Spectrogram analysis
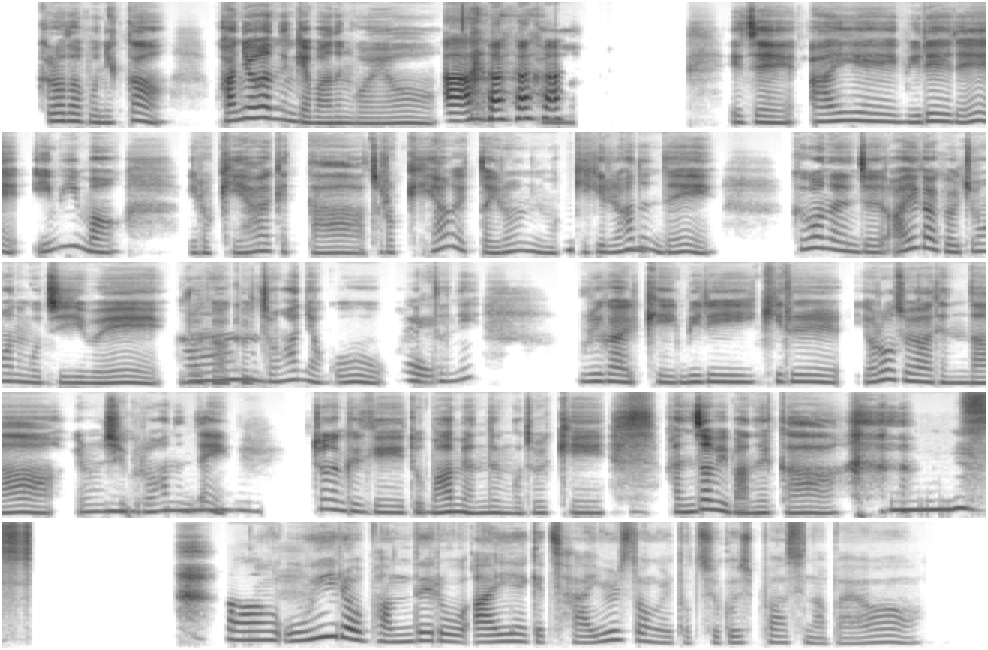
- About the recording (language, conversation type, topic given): Korean, podcast, 시댁과 처가와는 어느 정도 거리를 두는 게 좋을까요?
- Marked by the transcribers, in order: other background noise; laugh; laugh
